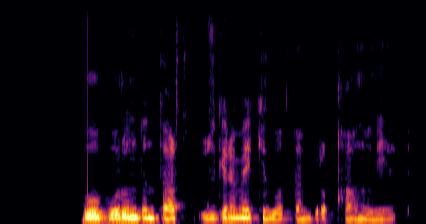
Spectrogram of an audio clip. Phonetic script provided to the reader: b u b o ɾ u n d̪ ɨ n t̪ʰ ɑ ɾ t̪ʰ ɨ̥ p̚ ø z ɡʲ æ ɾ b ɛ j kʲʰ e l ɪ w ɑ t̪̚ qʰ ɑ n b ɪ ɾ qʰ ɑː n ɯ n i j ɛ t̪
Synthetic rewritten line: b u b o ɾ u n d̪ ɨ n t̪ʰ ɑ ɾ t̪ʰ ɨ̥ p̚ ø z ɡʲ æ ɾ m ɛ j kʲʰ e l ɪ w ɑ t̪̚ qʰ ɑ n b ɪ ɾ qʰ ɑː n u n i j ɛ t̪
